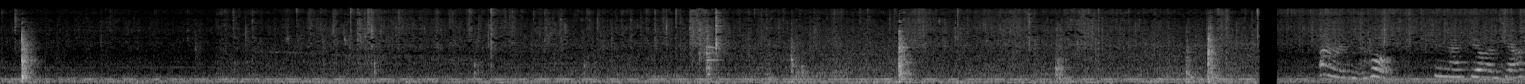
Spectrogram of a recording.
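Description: Golden egg fried rice stir-fried in a wok as chopped scallions go in, a steady close sizzle with spatula scrapes and pan knocks, while an adult and someone talk over it.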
